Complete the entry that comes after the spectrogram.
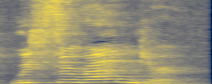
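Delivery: loud, high cry of surrender. A narrator's reading. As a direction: call out in theatrical defeat. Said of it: "Then all the hoods cried".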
